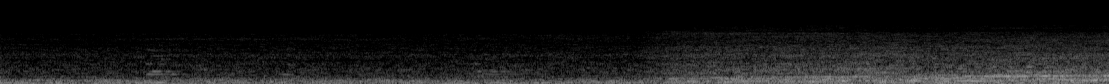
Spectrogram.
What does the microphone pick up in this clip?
large-sounding engine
